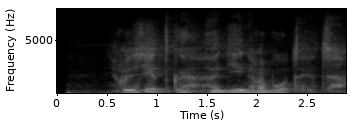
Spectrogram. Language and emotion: Russian, sad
